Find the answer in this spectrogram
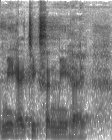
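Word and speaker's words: Mihaly Csikszentmihalyi: It's a very weird pronunciation, but this is how you have to say, Mihai Csikszentmihalyi.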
